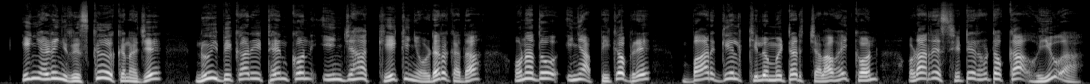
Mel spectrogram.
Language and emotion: Santali, happy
